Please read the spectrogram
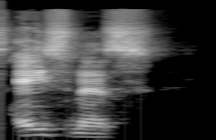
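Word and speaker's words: Abmas: I was watching their Big East opener, or their Big 12 opener, against Texas Tech, and the announcer said it's Acemus. Apparently in Germany, that spelling triggers a CC pronunciation instead of a B.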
